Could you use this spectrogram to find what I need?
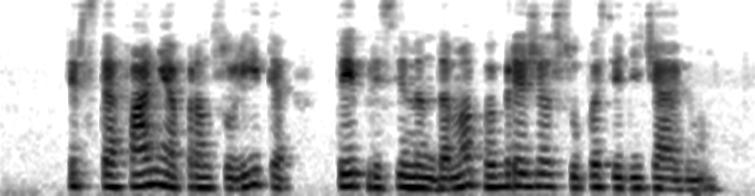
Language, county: Lithuanian, Klaipėda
